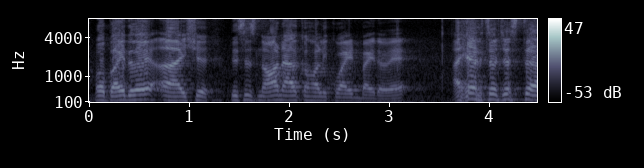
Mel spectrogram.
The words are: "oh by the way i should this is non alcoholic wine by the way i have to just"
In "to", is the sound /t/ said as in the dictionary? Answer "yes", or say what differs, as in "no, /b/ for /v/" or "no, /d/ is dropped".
no, /s/ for /t/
